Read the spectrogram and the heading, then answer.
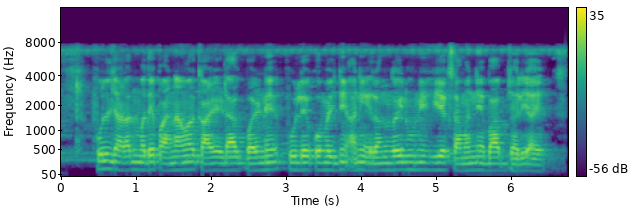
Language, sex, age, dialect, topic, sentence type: Marathi, male, 18-24, Varhadi, agriculture, statement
